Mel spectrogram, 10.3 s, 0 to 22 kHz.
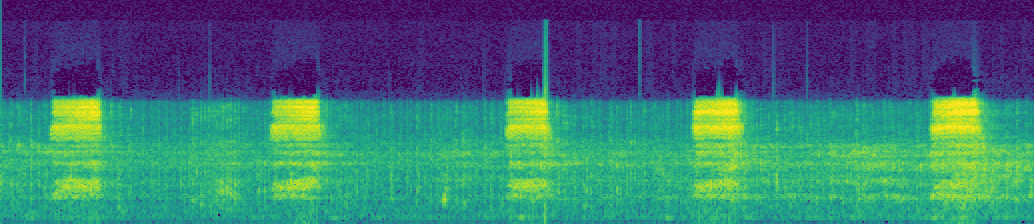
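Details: An owlet calls from its nest box at night on 19 May 2017, excited after a mouse was delivered and another owl arrived at the tray. Five raspy, hissing screeches come about every two seconds over a quiet background.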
